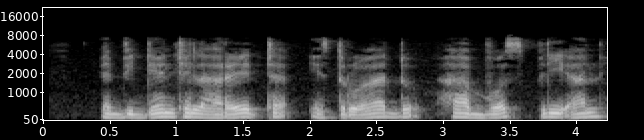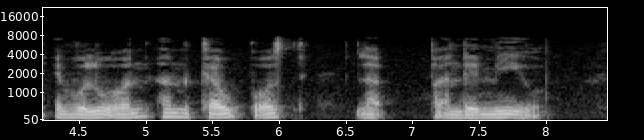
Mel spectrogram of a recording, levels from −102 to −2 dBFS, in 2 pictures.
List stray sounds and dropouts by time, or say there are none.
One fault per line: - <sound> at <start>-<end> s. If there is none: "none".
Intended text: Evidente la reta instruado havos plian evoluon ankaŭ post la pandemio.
none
